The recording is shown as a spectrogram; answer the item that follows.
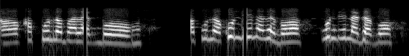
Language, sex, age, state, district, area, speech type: Assamese, female, 45-60, Assam, Barpeta, rural, conversation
